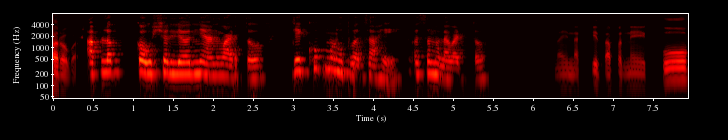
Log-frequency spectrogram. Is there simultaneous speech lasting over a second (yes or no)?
no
